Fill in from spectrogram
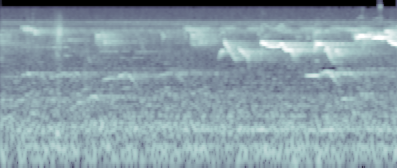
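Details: Oriental magpie-robin in a morning bird chorus. Sparse, faint high notes give way to loud, varied whistled phrases in the second half, over quieter low whistles from other birds.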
